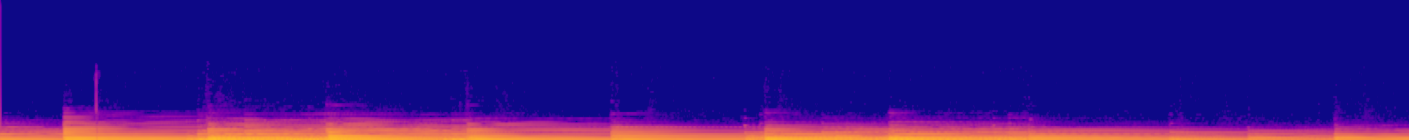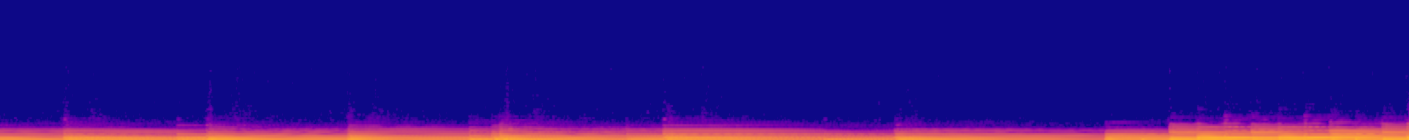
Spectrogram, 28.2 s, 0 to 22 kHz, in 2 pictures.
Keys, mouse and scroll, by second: 1.4 click, 5.9 middle click, 6.6 click, 6.8 e, 7.4 z, 11.6 s, 15.5 click, 16.4-26.9 middle drag, 26.9 x.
